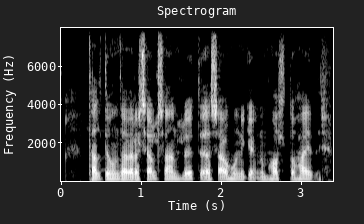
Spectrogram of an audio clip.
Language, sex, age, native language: Icelandic, male, 30-39, Icelandic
